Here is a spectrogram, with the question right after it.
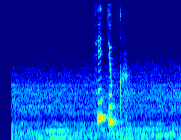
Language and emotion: Russian, positive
